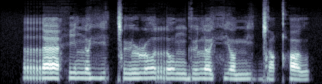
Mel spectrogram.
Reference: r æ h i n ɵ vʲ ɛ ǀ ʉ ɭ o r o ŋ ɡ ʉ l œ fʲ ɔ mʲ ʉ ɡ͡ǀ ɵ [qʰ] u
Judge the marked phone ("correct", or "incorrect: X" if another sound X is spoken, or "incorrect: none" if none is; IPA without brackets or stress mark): correct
